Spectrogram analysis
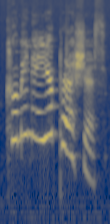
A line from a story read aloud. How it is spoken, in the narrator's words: he shouted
